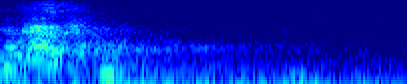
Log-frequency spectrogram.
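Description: A single sneeze: one short, breathy burst at the very start that fades quickly into near silence.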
